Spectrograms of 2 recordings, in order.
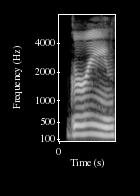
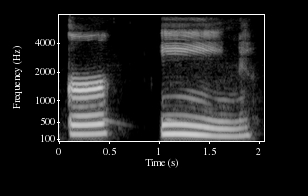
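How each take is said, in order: First: Said in the usual way. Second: "Green" split into two stretched sounds, gr... een; sounded out. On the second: Shown as a demonstration. Teacher helping pupils read a colour word, sounded out. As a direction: sound out "Green" slowly with a gap after the gr.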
